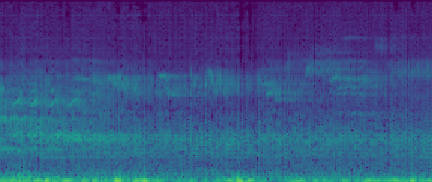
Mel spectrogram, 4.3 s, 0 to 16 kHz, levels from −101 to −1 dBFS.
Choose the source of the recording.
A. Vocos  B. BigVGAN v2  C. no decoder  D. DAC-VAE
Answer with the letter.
B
